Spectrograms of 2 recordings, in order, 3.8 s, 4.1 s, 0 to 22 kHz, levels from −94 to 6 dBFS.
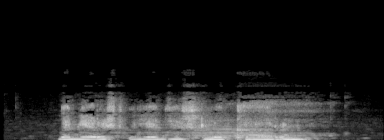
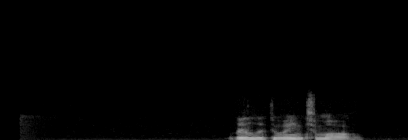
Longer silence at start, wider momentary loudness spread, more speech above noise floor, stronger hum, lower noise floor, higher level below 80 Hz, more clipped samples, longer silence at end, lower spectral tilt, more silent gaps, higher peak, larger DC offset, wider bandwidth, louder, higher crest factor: second, 0.6 s vs 2.35 s; second, 5 LU vs 10 LU; second, 49 dB vs 53 dB; neither; second, -64 dBFS vs -85 dBFS; first, -58 dBFS vs -82 dBFS; neither; about the same, 0.55 s vs 0.55 s; second, -6.5 dB/octave vs -8 dB/octave; neither; first, 0 dBFS vs -18 dBFS; neither; about the same, 7.2 kHz vs 7 kHz; first, -15 LUFS vs -34 LUFS; about the same, 16 dB vs 18 dB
